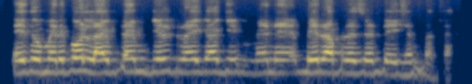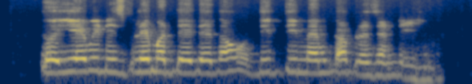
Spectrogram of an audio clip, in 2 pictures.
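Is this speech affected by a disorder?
Yes: motor neurone disease; voice strong and loud.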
